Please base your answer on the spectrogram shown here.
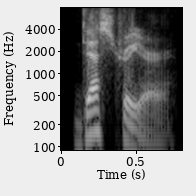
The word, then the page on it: destrier: American English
